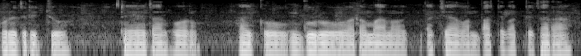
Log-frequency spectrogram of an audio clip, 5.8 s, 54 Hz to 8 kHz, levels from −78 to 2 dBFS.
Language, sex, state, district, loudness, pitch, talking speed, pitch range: Chakma, male, Tripura, Unakoti, -17 LUFS, 90 Hz, 135 wpm, 85-90 Hz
